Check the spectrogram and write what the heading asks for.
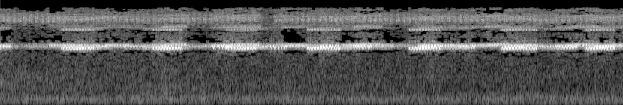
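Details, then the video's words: Crickets on a summer night, a high, bright chirping trill in bursts of about half a second to a second, broken by short gaps, steady and repeating throughout with no other clear sounds. "Crickets Chirping Sound"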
